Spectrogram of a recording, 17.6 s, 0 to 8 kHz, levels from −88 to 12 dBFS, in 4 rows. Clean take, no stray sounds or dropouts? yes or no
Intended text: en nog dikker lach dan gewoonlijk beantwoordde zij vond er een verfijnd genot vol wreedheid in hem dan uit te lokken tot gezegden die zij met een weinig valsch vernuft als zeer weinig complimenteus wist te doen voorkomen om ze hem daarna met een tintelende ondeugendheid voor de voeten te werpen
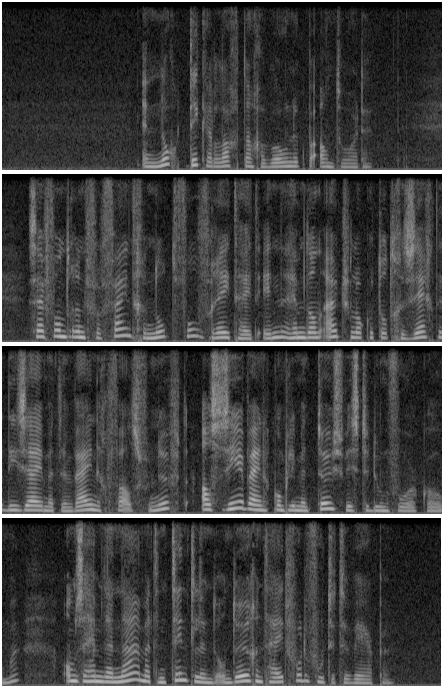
yes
